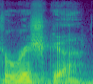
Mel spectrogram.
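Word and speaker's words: Ryszka: and that was from the Polish side of my family which is pronounced rishka that's what it's r-y-s-z-k-a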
